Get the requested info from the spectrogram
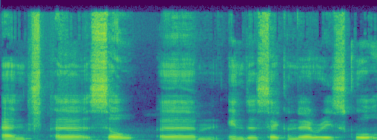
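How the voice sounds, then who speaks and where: A woman with a Portuguese accent speaks at a very slow pace with a very deep, low pitch, a dark, mellow tone and monotone, flat intonation. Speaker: minimalist vlogger. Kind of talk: Q&A vlog. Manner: hesitant, many fillers.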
